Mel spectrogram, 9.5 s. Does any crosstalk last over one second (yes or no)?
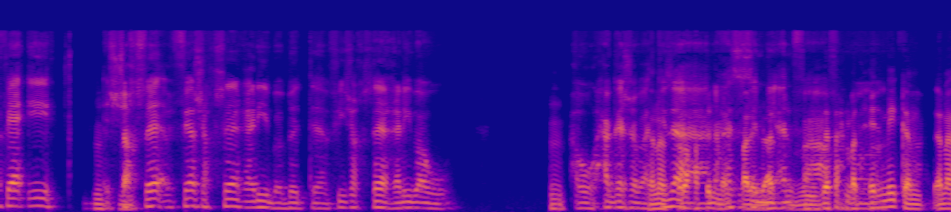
yes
